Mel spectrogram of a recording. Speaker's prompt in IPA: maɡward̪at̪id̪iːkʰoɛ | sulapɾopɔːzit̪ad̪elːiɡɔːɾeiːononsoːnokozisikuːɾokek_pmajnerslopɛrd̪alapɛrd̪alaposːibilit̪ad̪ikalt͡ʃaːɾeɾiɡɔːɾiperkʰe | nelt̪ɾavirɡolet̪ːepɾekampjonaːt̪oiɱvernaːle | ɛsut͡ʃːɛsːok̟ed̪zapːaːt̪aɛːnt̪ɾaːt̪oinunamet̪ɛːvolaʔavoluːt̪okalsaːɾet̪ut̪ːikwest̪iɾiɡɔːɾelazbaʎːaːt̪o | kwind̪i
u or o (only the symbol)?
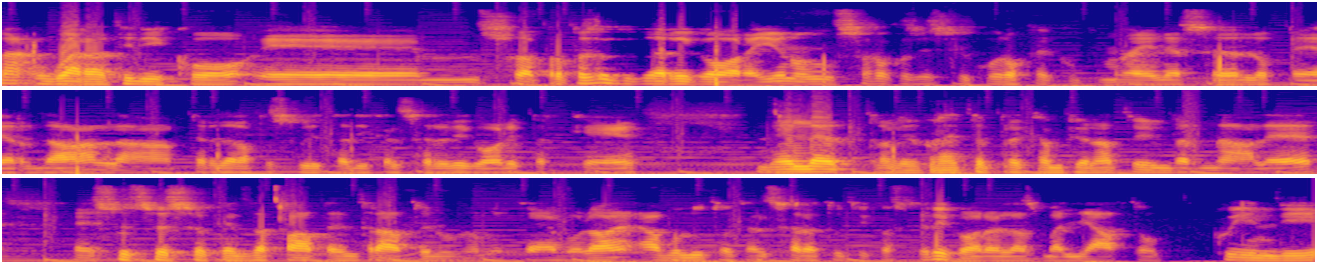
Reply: u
